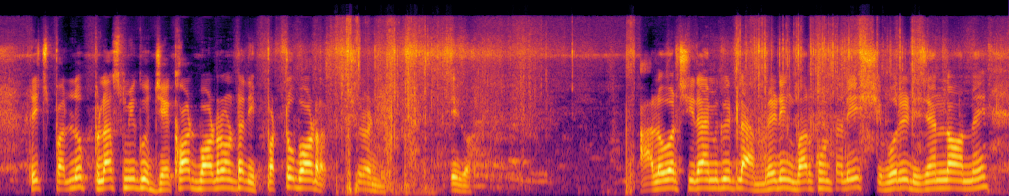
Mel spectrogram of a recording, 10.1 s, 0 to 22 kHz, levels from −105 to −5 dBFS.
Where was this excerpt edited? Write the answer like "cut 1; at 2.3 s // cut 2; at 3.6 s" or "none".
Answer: none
